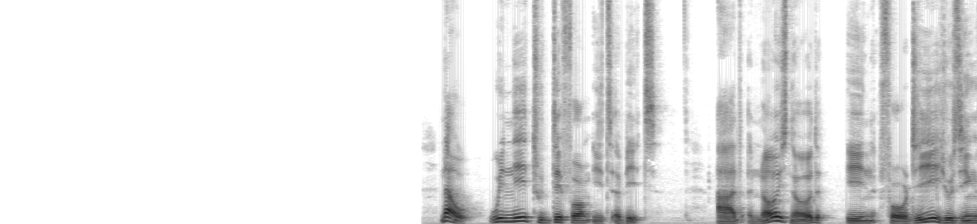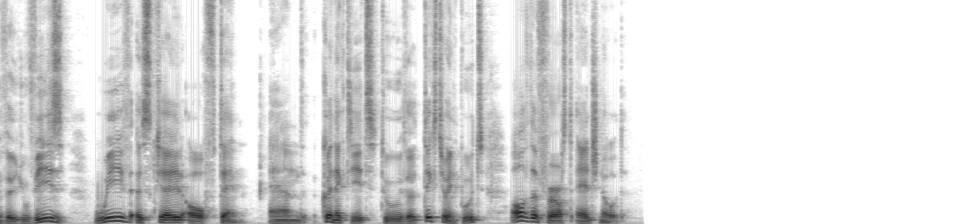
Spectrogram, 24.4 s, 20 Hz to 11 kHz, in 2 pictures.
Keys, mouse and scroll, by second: 1.6 typing, 2.8 Return, 4.3 click, 6.1 click, 6.6 click, 7.0 middle click, 7.2 middle click, 8.0 ctrl+middle click, 9.2 click, 9.3-10.4 typing, 9.5 click, 10.9 Return, 12.6 click, 13.4 middle click, 13.6 middle click, 13.8 middle click, 13.8 scroll down 1, 14.2 middle click, 14.6 middle click, 16.4 click, 19.7 click, 20.1 g, 20.5 click, 20.7 click, 20.7 scroll down 1, 20.8 middle click, 21.1 scroll up 1, 21.7 click, 23.4 click.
